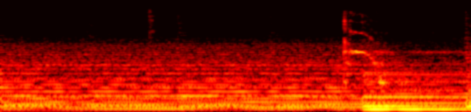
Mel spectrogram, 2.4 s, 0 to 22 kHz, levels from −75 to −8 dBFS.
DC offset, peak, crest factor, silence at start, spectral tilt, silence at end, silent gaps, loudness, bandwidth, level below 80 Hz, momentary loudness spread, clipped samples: under 0.1%; -12 dBFS; 16 dB; 0 s; -6.5 dB/octave; 0 s; none; -29 LUFS; 15 kHz; -60 dBFS; 8 LU; under 0.1%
